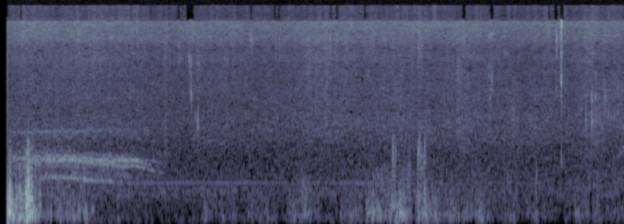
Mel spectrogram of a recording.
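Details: Bobcats, possibly mating or arguing, make a long, eerie yowl that starts high, slides lower and holds a moaning tone for several seconds over low wind rumble, with rougher bursts near the end.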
